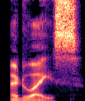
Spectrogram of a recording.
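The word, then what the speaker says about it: advice: ये स की ध्वनि के साथ खत्म होता है। एडवाइस। एडवाइस इसका मतलब है एन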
